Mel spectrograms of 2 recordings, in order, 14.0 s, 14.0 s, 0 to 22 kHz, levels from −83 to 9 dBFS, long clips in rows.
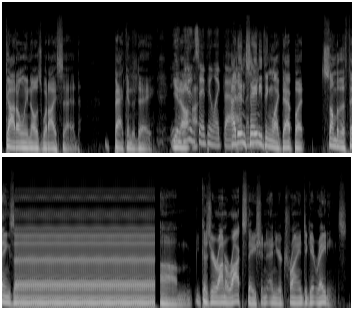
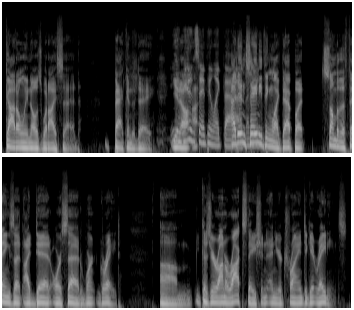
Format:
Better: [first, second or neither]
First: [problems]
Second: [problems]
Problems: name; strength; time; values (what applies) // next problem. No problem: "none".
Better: second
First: audio freezing; at 7.5 s for 3 s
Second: none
